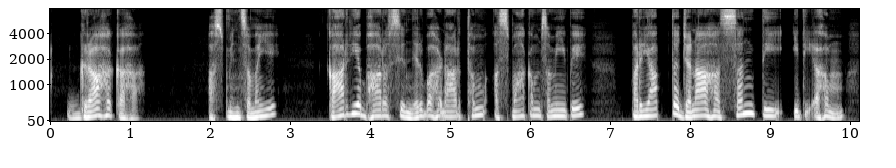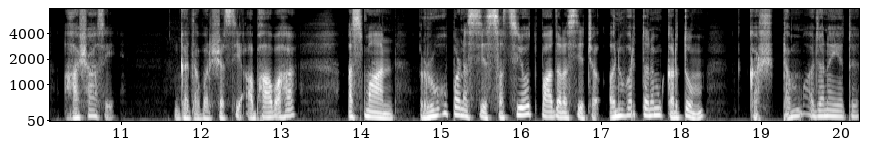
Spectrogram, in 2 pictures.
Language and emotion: Sanskrit, fearful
